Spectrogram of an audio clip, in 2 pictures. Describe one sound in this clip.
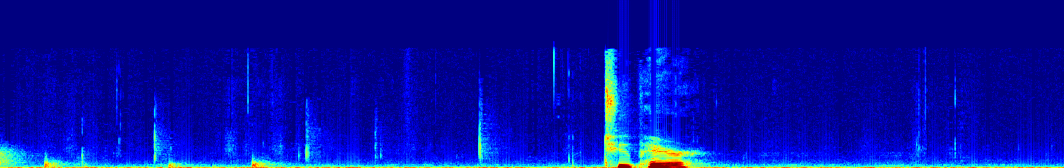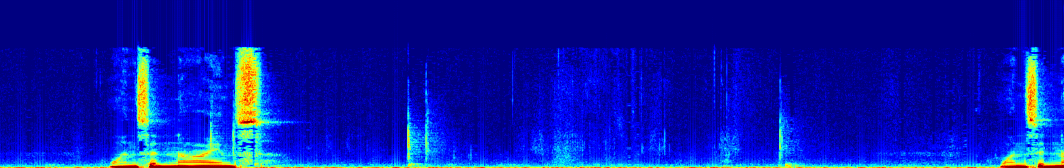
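Plastic game tiles click and clack as they are set down and slid into place.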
